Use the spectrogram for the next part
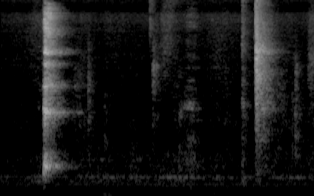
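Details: Two sharp, abrupt gulping catches about two and a half seconds apart in a quiet room; hiccups.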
